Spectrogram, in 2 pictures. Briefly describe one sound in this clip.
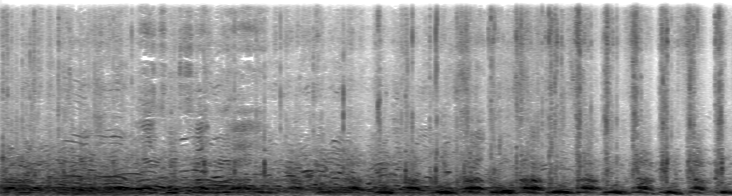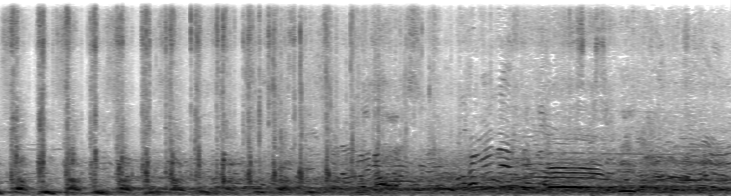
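A large stadium crowd chants loudly in unison.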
